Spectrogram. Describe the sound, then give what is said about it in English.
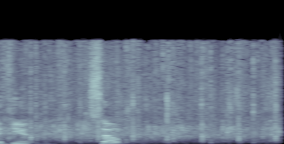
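A church audience claps during a sermon in a steady, scattered patter for about two seconds, with a couple of raised voices calling out over the applause near the start. “If you want to clap, clap it in.”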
